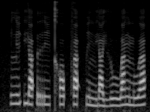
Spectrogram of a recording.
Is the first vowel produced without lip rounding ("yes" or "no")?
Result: yes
